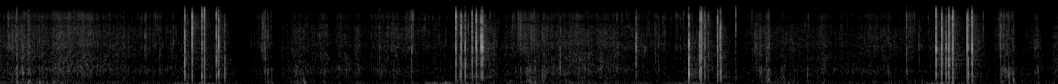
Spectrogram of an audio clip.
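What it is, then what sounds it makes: Plastic bubble wrap being popped. Fingertips pinch and pop single air bubbles in clear plastic bubble wrap resting on a table. Short, bright snapping pops arrive in four quick clusters, with soft plastic crinkling and rustling between them.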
